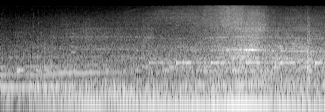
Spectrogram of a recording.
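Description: A bus passing close by, its engine rumble and road noise swelling to a peak about five seconds in, over background music with sustained notes.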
